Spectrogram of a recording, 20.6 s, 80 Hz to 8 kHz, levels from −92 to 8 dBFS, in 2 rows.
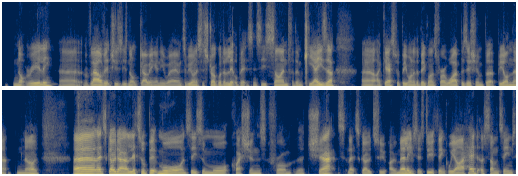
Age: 20-39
